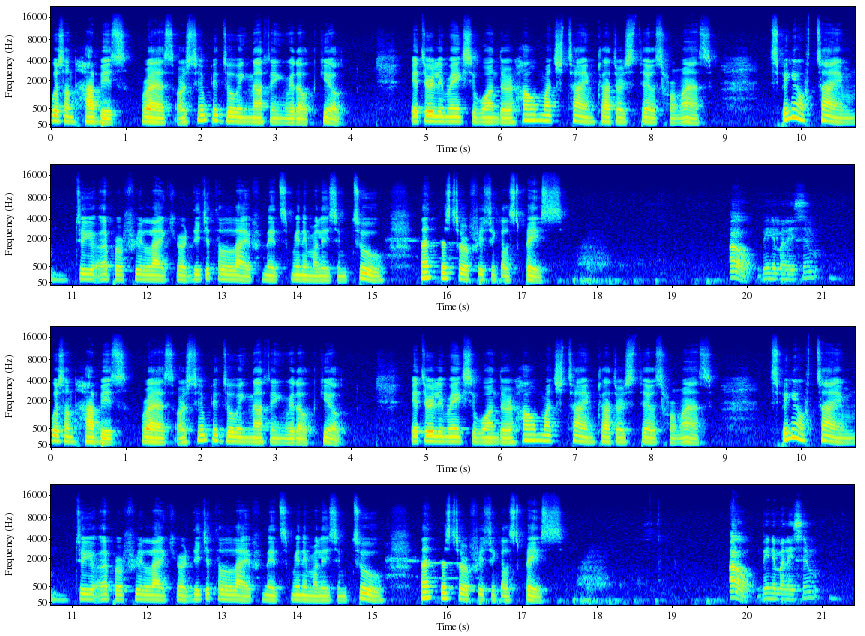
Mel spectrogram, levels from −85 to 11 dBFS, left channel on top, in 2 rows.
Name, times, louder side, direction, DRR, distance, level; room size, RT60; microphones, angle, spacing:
voice 1, 0.0-3.9 4.3-9.3 9.6-17.5, equal, 5° left, 12 dB, 0.7 m, -26 dB
voice 2, 15.2-15.6 17.7-18.2 19.8-21.2, right 3 dB, 85° right, 10 dB, 2.7 m, -32 dB
14.5 x 12.0 x 3.2 m, 0.28 s
head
